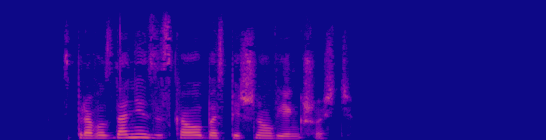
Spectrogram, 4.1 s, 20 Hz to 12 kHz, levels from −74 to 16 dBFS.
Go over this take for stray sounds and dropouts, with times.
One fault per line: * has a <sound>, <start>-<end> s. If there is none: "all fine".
all fine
